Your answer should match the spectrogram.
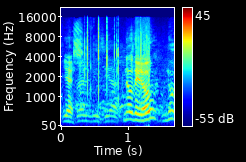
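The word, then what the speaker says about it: Barelvi: Do the Deobandi agree with the Baravelvi? I might have mispronounced. Yes. Brelvis, yeah.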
